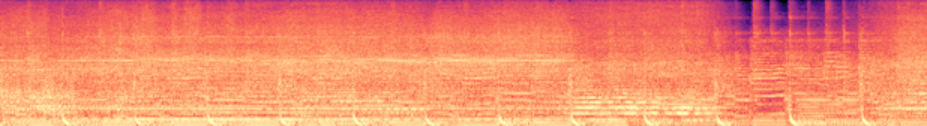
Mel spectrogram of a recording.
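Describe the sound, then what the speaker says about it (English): A wooden lid for a lighter collection box is sanded with a power tool, its motor giving a steady droning hum broken by a regular series of rasping strokes, loud and close. "so we finished sanding the lid"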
